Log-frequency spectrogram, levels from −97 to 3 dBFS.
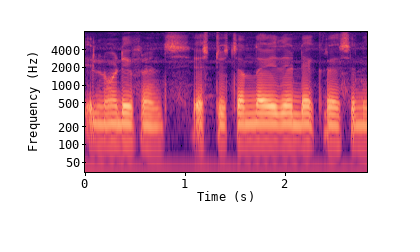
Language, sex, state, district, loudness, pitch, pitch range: Kannada, male, Karnataka, Raichur, -16 LUFS, 110 Hz, 105-110 Hz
